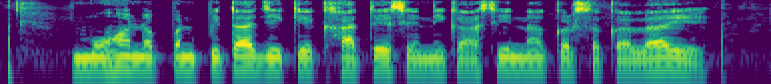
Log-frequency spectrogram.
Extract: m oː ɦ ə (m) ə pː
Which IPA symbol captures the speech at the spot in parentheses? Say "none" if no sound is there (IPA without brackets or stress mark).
n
